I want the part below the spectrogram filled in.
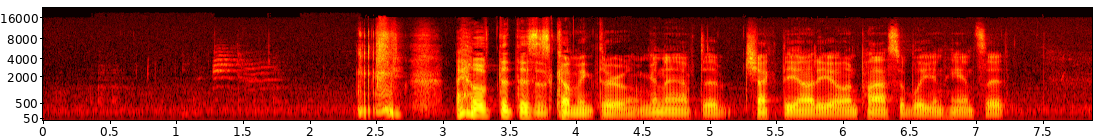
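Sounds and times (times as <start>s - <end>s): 
cat high-pitched drawn-out meow: 1.2s - 1.9s
speech: 3.2s - 7.4s.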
